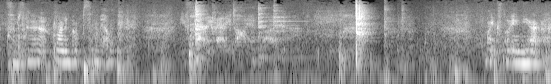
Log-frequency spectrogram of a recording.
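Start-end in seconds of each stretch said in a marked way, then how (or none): 2.7-5.2 whisper. Real, not acted. Child falling asleep nearby.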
